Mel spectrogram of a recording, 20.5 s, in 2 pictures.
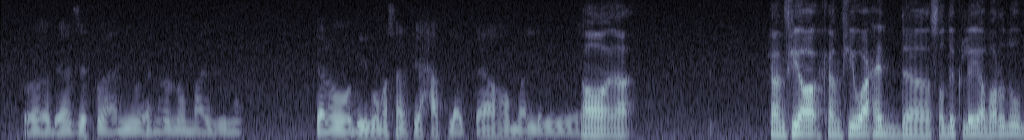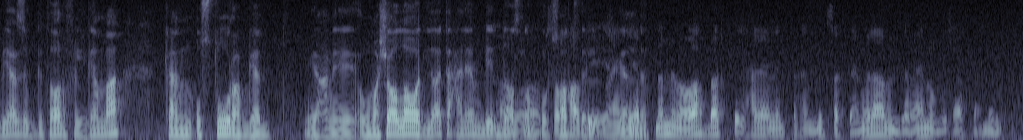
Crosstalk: present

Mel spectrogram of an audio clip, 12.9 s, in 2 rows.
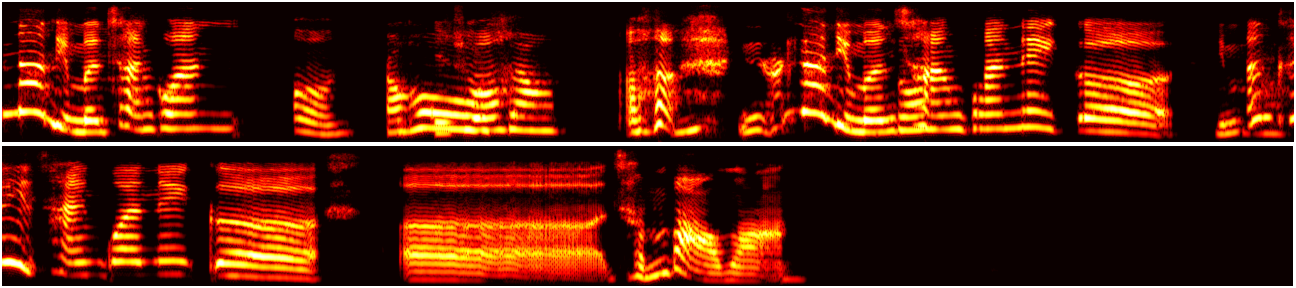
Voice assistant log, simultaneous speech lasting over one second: none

